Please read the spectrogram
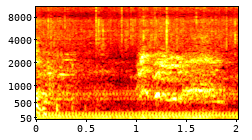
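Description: Oil hissing steadily as food deep-fries in a large pot. About a second in, a rooster crows for about a second over the sizzle.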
